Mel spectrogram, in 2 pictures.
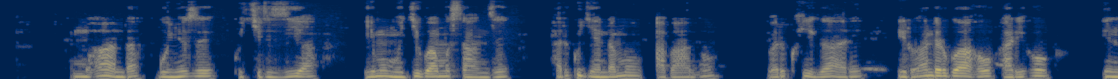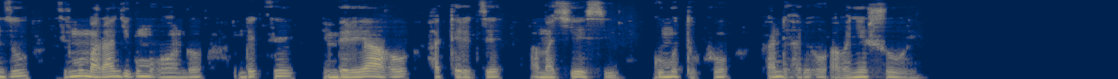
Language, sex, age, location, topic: Kinyarwanda, male, 50+, Musanze, finance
